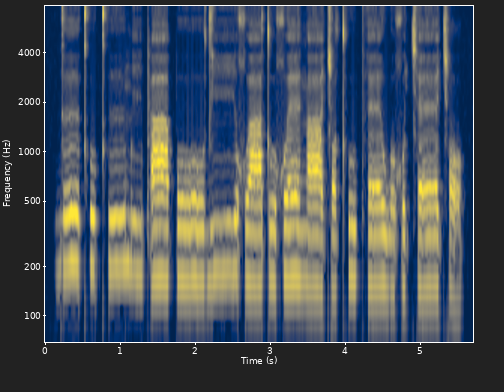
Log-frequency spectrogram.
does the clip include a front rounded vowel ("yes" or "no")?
no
